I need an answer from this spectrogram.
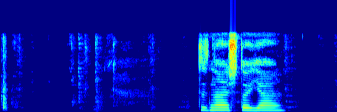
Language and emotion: Russian, neutral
